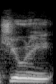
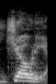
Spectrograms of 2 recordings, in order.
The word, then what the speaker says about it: Jodie: I said Judy or Julie. It's Jodie.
